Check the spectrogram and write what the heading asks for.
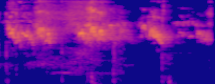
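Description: Birds chirping in short, high notes, with a few soft clicks among them.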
